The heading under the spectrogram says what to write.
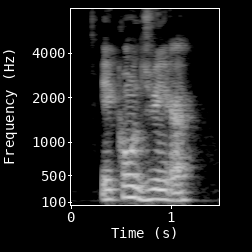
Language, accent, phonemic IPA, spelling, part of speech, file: French, Canada, /e.kɔ̃.dɥi.ʁɛ/, éconduirais, verb, LL-Q150 (fra)-éconduirais.wav
- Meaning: first/second-person singular conditional of éconduire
